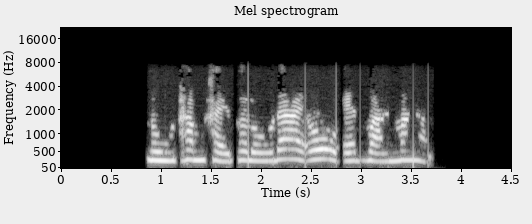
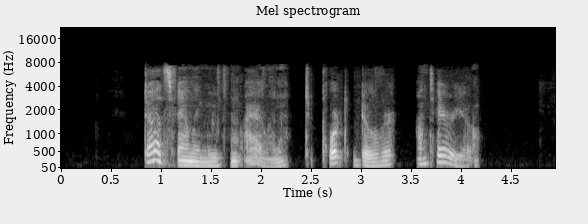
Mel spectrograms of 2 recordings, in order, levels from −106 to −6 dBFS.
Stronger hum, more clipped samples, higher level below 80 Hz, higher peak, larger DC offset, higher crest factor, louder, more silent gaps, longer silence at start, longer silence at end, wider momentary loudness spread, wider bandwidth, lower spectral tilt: neither; neither; about the same, -56 dBFS vs -58 dBFS; first, -2 dBFS vs -8 dBFS; neither; second, 16 dB vs 22 dB; first, -15 LUFS vs -28 LUFS; neither; about the same, 0.85 s vs 0.85 s; about the same, 0.8 s vs 0.75 s; second, 7 LU vs 12 LU; about the same, 7.2 kHz vs 7.6 kHz; about the same, -6 dB/octave vs -6 dB/octave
